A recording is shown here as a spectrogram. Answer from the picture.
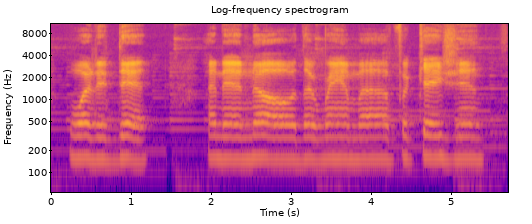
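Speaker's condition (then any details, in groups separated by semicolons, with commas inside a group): ALS; diagnosed at 27, onset 5-6 months earlier, tiredness, tripping, hand weakness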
